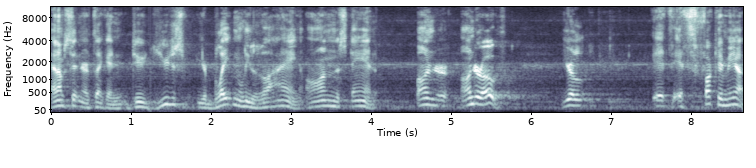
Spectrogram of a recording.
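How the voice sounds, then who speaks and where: In an American accent, a man talks at a fairly slow pace with an animated tone, very wide pitch swings and long, frequent pauses, and audible room echo is present. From Detroit, US Midwest. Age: 50s. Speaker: YouTube livestreamer, activist. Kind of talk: casual live-stream talk. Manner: animated, heated ranting.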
